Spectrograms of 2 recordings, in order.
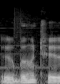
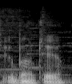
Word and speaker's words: Ubuntu: and install now I've been taught that Ubuntu is the correct pronunciation but you know what teaches zone I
